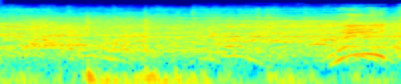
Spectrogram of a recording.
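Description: Dull thuds of wrestlers' bodies and blows landing in a ring brawl, with men's voices shouting over them.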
